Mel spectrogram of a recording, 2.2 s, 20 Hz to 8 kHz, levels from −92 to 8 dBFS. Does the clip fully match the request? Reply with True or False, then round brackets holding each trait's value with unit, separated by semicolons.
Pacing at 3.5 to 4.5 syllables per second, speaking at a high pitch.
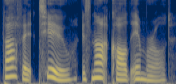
False (5.6 syllables/s; 215 Hz)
